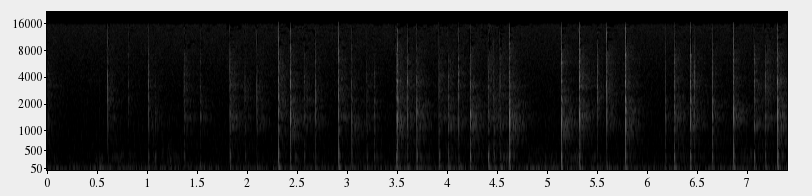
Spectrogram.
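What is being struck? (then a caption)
Small printed cardboard box. Long dark nails tap on the front of a small, hollow, printed cardboard cosmetic box held close. The result is a quick, irregular series of sharp, dry clicks with a hollow mid-range knock and almost no ring, with faint scratchy rustling between taps.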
